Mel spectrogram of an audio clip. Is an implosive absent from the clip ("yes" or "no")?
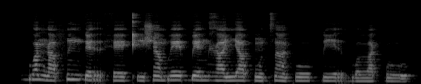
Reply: no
